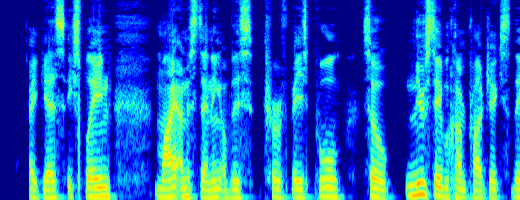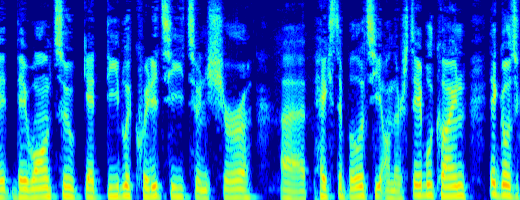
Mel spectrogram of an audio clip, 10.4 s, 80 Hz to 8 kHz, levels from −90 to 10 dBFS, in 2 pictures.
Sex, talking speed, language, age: male, 185 wpm, English, 20-39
